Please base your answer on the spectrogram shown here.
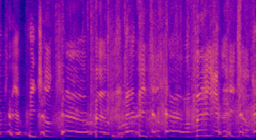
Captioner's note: audience applauding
